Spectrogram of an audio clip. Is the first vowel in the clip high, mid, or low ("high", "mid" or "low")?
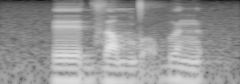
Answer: mid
